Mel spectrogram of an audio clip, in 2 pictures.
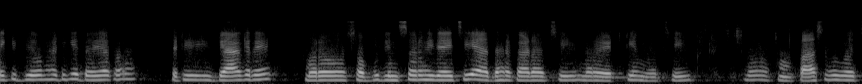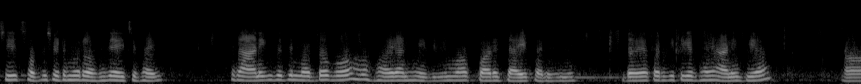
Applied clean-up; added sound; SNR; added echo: neural separator model SepFormer DNS4.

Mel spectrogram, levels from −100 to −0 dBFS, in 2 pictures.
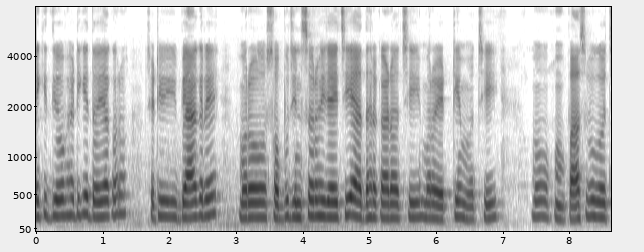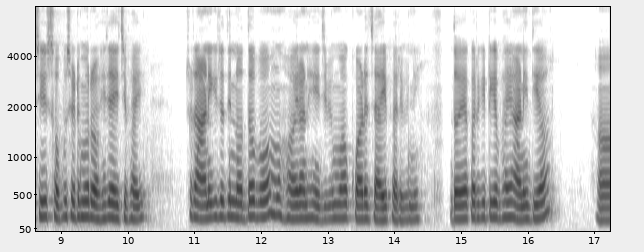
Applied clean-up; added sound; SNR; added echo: none; none; none; none.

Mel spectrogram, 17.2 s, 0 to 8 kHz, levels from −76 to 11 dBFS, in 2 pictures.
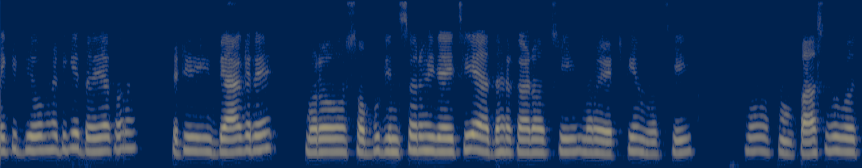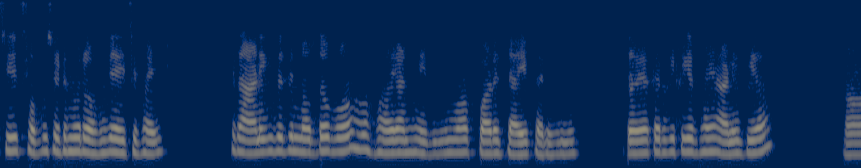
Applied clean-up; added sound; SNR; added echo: neural mask model DeepFilterNet 3.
